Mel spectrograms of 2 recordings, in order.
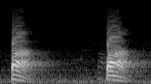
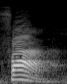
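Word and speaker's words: ف: dibaca Fox sama Va nah bacanya kalau nyata ada menghembuskan angin sedikit ya Va nah nah bukan sepertinya bacanya pa-pa kayak gitu ya tapi Va Nah itu kan ada gembusan sedikit ya Va Va Nah jadi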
